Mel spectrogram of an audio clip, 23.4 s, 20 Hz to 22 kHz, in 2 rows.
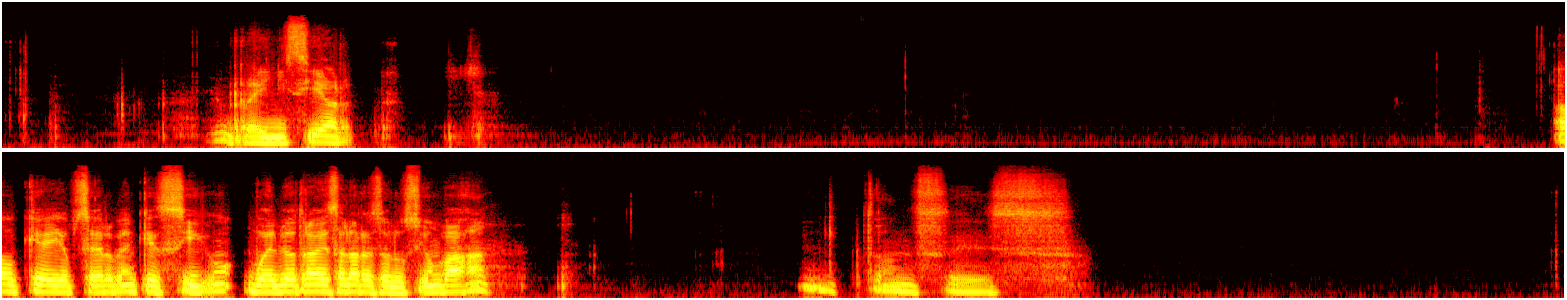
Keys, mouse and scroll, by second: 0.1 click, 13.1 click, 14.6-16.5 right drag, 17.0 click, 17.9 middle click.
